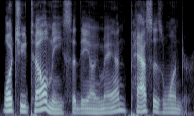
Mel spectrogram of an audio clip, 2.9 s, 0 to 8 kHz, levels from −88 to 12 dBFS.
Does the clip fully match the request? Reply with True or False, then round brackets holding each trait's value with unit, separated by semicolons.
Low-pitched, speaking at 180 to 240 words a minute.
True (120 Hz; 205 wpm)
